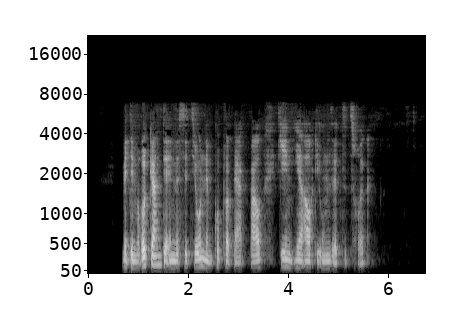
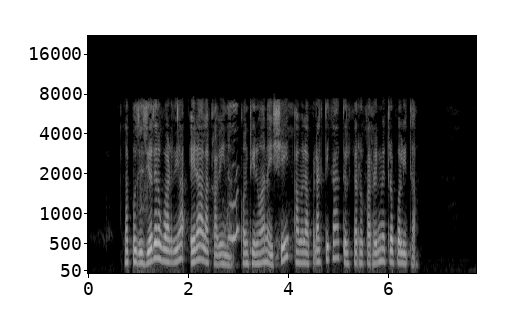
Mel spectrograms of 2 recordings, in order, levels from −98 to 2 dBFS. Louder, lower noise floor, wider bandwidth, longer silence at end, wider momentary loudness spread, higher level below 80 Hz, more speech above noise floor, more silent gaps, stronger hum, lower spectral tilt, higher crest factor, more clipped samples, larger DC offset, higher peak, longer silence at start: first, -24 LUFS vs -37 LUFS; second, -80 dBFS vs -89 dBFS; about the same, 7 kHz vs 7.6 kHz; about the same, 1.15 s vs 1.15 s; first, 16 LU vs 8 LU; about the same, -74 dBFS vs -76 dBFS; first, 57 dB vs 53 dB; neither; neither; first, -6 dB/octave vs -4.5 dB/octave; first, 24 dB vs 18 dB; neither; neither; first, -2 dBFS vs -20 dBFS; about the same, 0.7 s vs 0.75 s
